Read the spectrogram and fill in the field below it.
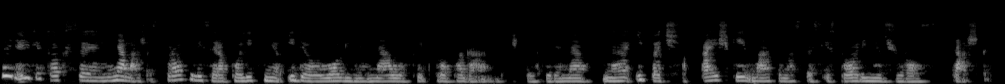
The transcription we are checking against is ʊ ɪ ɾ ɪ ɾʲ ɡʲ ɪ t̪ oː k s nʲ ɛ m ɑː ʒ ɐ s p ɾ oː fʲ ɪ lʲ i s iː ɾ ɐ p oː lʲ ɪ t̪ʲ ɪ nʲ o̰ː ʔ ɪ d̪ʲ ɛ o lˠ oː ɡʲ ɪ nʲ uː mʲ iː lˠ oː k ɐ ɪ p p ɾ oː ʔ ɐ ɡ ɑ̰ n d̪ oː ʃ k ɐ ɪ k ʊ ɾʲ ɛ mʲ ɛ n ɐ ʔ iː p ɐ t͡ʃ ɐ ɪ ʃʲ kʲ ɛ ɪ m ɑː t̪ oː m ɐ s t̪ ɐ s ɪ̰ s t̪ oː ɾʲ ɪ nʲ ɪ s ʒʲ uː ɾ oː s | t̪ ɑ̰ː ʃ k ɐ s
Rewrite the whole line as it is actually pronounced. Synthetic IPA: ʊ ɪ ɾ ɪ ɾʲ ɡʲ ɪ t̪ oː k s nʲ ɛ m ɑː ʒ ɐ s p ɾ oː fʲ ɪ lʲ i s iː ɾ ɐ p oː lʲ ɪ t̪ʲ ɪ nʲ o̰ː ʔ ɪ d̪ʲ ɛ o lˠ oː ɡʲ ɪ nʲ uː mʲ æː lˠ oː k ɐ ɪ p p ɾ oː p ɐ ɡ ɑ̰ n d̪ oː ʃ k ɐ ɪ k ʊ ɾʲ ɛ mʲ ɛ n ɐ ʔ iː p ɐ t͡ʃ ɐ ɪ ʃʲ kʲ ɛ ɪ m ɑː t̪ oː m ɐ s t̪ ɐ s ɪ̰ s t̪ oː ɾʲ ɪ nʲ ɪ s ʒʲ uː ɾ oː s | t̪ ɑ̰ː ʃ k ɐ s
